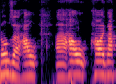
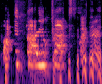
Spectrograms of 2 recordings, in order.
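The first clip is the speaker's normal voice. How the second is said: mock menacing actor; 6 semitones higher, slower than usual. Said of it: "Massimo's like".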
